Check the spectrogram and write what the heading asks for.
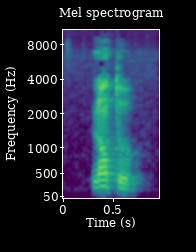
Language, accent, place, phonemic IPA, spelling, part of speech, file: French, France, Lyon, /lɛn.to/, lento, adverb, LL-Q150 (fra)-lento.wav
- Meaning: slowly; lento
